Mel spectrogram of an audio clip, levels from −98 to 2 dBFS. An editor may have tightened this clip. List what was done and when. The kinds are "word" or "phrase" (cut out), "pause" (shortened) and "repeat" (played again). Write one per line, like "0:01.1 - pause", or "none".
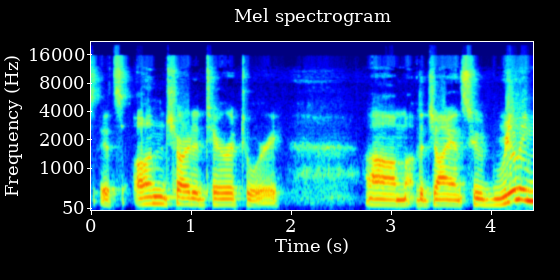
0:03.2 - word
